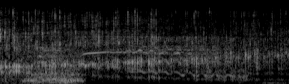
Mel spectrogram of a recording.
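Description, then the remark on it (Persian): Water pours steadily into a glass bottle holding a small red fish for a few seconds, a splashy, gurgling stream whose pitch climbs as the bottle fills, continuous. “صدای دویدن نگهبانان و ریختن آب در بطری به گوش رسید.”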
